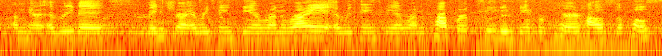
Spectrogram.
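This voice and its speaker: A woman with an American accent at medium pitch with fairly even intonation, set against noticeable background noise and audible room echo. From Ohio. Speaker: restaurant manager. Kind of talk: casual interview. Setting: restaurant.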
